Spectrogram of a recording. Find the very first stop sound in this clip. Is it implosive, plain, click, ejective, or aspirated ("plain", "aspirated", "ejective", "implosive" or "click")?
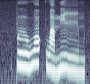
plain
